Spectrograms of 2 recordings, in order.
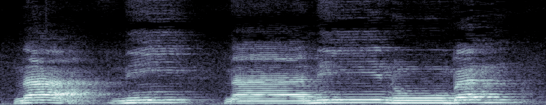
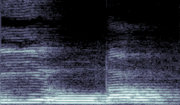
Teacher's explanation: huruf lam, nun, ro itu sama-sama lidahnya itu harus nempel ke gigi dan juga gusi bagian depan atas.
